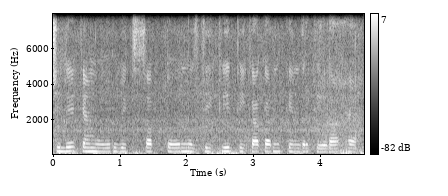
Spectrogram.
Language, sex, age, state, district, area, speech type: Punjabi, female, 30-45, Punjab, Gurdaspur, urban, read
